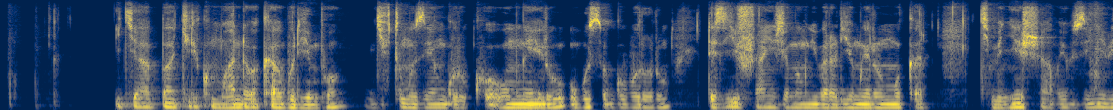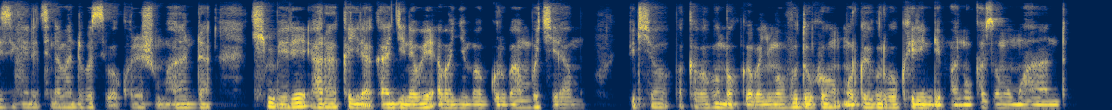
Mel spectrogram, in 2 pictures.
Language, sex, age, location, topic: Kinyarwanda, male, 25-35, Huye, government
